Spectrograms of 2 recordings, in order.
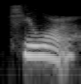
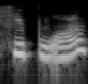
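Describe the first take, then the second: First: No 'b' sound is heard before 'wol'. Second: A 'b' sound is heard before 'wol'. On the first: The speaker calls it right. "tapi Siwol" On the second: The speaker calls it wrong. "bukan Shibwol"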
